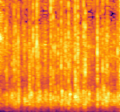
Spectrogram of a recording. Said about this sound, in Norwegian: Og nede på gata er det applaus.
